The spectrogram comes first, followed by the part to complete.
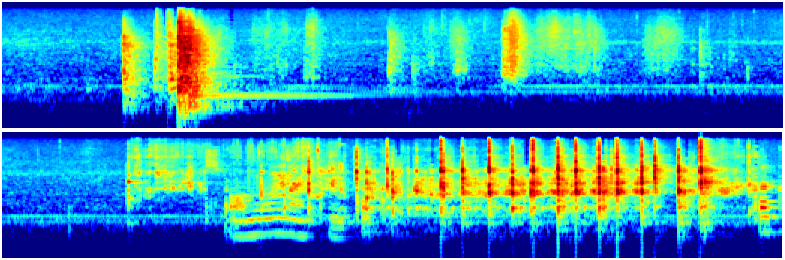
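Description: A single clank with a ringing tone about a second in, then from about six seconds a metal spoon stirring cocoa in a ceramic mug, clinking rapidly and regularly against its sides.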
